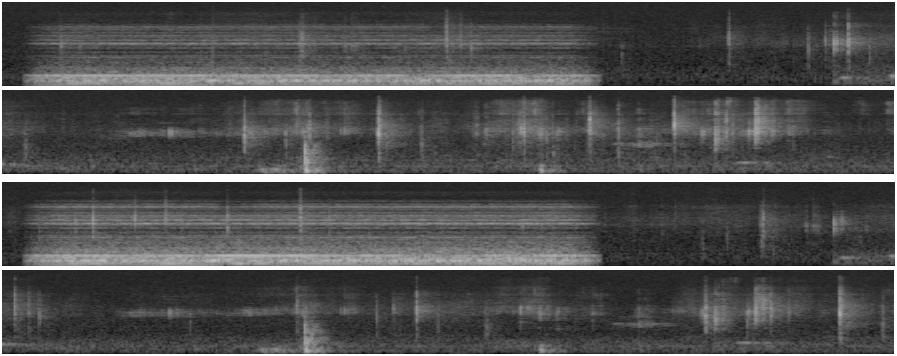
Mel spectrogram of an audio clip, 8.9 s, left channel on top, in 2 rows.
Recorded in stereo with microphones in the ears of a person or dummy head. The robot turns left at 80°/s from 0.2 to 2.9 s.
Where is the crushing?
15° left (ahead or behind), 0.6 m.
